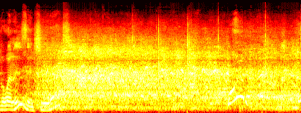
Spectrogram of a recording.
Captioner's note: audience laughing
